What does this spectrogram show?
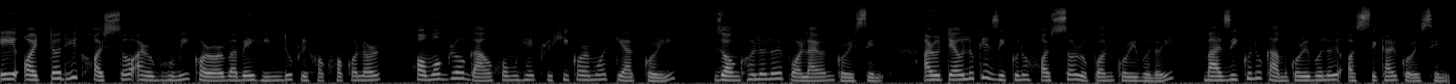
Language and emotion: Assamese, neutral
